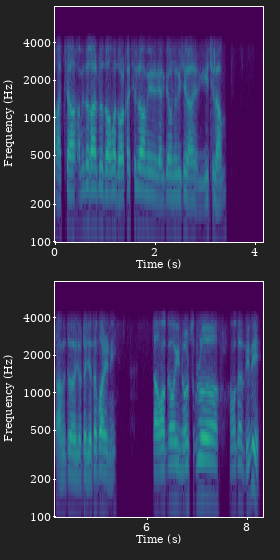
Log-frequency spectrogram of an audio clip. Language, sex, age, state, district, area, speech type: Bengali, male, 45-60, West Bengal, Howrah, urban, conversation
